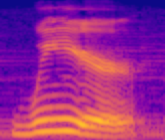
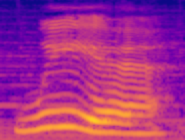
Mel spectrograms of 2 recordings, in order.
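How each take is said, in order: First: It is said with an American accent. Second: It is said with a British accent.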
